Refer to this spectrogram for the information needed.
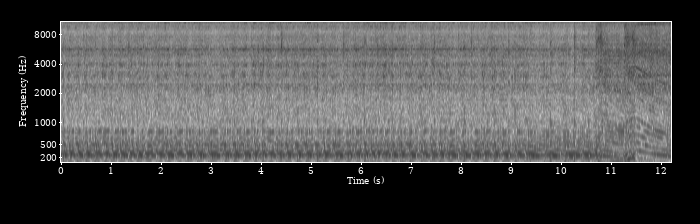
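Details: Ported Farmertec MS660 two-stroke chainsaw, 22 degrees blowdown, extra muffler cover port added, tuned with tach: sustained clean scream flat out then sharp pitch drop off throttle, much louder, over 15 thousand rpm.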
